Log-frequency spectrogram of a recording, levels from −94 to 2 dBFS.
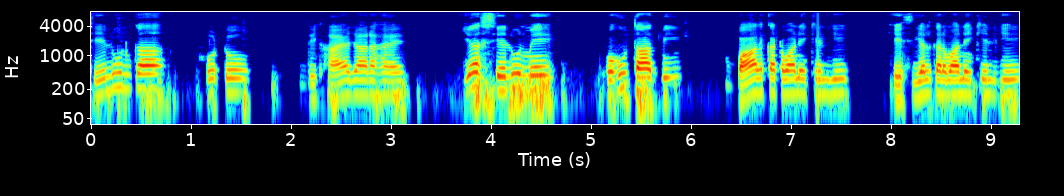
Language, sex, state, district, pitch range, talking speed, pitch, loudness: Hindi, male, Bihar, Jahanabad, 155-185 Hz, 135 wpm, 160 Hz, -20 LUFS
